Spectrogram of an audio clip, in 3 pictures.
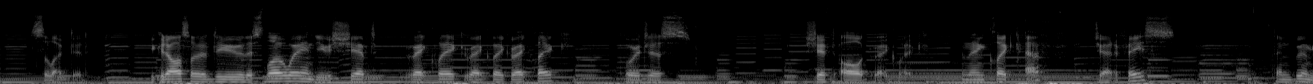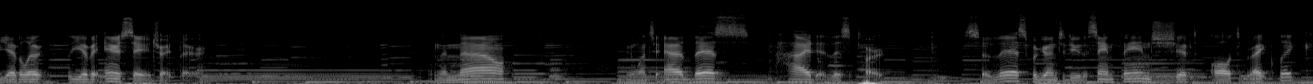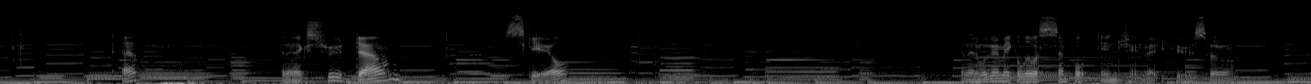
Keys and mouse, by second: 1.5 a, 6.0 a, 10.2 f, 11.4 Tab, 14.3 Tab, 16.1 Tab, 20.1-21.2 drag, 21.2 h, 21.6-22.2 drag, 22.3 Tab, 24.0 click, 26.5 f, 29.0 e, 30.7 s, 32.6 g, 34.4-35.8 middle drag, 38.1 e, 38.4 s.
